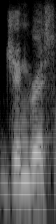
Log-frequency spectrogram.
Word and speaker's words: Gingras: And to give you a little phonetic help with my last name, it's pronounced gin like you drink and grass like you mow. Gingras.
